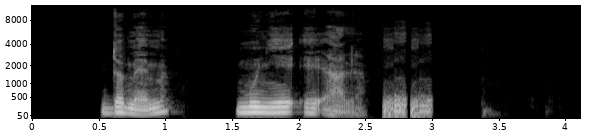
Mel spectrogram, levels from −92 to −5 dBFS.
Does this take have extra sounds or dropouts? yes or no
yes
